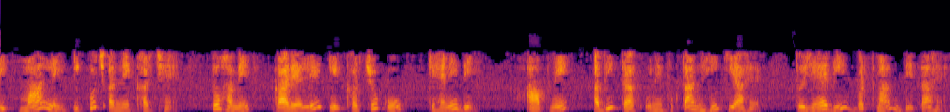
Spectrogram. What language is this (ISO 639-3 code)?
hin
